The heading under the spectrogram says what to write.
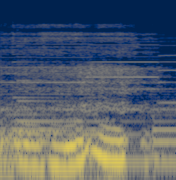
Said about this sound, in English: He resumed snoring.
